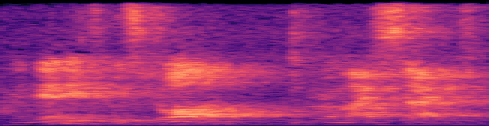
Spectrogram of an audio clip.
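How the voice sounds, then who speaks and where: Guy acting a wary spear hunter telling his tale, bright forceful voice, super echoey. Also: medium pitch, normal speed, far from the mic, natural voice. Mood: wary wonder. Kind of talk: theatrical storytelling, readers theater. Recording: echoey hall from afar, faint noise.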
